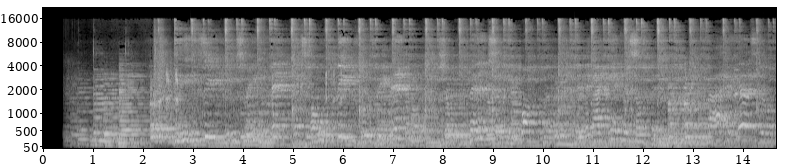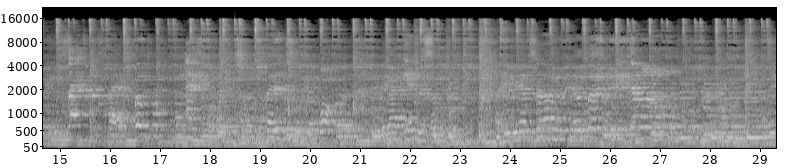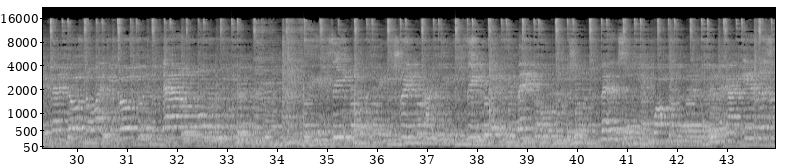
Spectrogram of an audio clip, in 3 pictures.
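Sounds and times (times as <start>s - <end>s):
live band playing: 0.5s - 43.9s
drum kit beat: 1.6s - 43.9s
drum kit with cymbal crashes: 2.2s - 8.0s
woman singing into microphone: 2.4s - 12.6s, 13.2s - 23.0s, 23.7s - 27.8s, 29.0s - 33.4s, 34.4s - 43.9s.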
